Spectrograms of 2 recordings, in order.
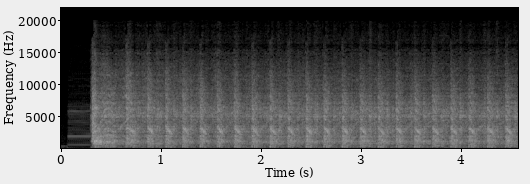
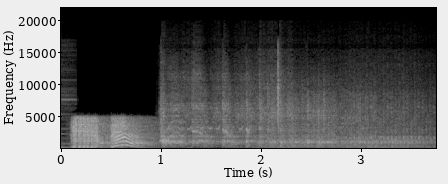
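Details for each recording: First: A 2013 Mitsubishi Fuso FG 4P10 diesel truck cranks steadily at about three compressions a second for five seconds with no sign of firing. Codes and wiring were checked and the cause is still unresolved. Cranks but will not start. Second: 2013 Mitsubishi Fuso FG (4P10) diesel: starter whirs briefly, engine catches cleanly and settles into a smooth, even idle.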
